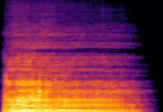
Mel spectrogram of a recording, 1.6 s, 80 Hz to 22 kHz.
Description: MONSTER_Growl_Medium_25_mono.wav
